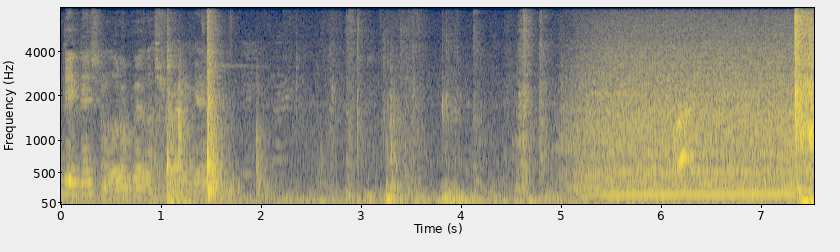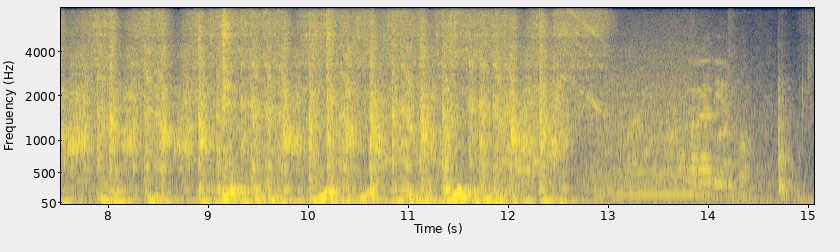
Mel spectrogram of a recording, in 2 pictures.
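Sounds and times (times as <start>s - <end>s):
engine cranking and sputtering: 7.2s - 14.8s.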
